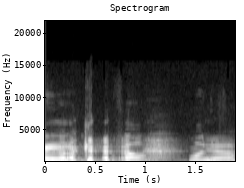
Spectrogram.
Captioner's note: laughs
